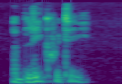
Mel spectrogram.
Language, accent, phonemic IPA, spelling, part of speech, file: English, Southern England, /əˈblɪkwɪti/, obliquity, noun, LL-Q1860 (eng)-obliquity.wav
- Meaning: 1. The quality of being oblique in direction, deviating from the horizontal or vertical; or the angle created by such a deviation 2. Axial tilt 3. Mental or moral deviation or perversity; immorality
